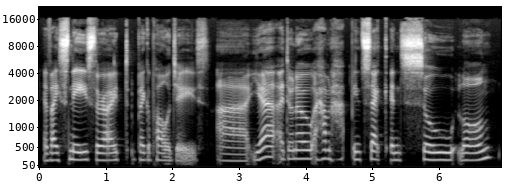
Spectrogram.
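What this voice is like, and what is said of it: Muffled, sniffly voice from cold. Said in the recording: “I have a cold. So this is why my voice sounds like this, very muffled and sniffly”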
